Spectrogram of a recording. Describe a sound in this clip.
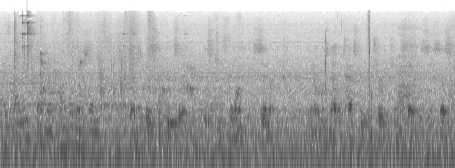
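A dog chews and gnaws on a rubber toy.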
